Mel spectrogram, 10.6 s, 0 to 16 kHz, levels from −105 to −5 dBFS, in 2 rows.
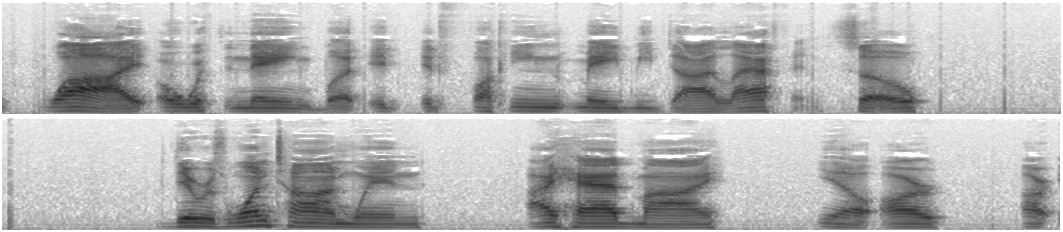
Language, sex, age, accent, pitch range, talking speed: English, male, 30-49, American, 100-120 Hz, 145 wpm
